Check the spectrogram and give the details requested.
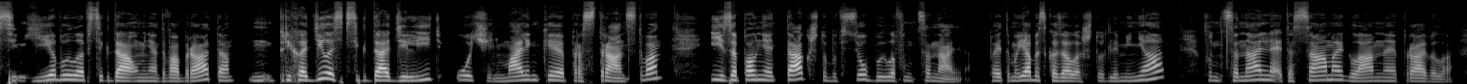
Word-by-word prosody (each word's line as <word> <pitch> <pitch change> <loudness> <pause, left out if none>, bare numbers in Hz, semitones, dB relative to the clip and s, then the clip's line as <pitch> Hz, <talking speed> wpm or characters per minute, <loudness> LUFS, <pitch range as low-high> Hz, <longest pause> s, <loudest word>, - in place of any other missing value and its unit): семье 170 +5 +1
было 215 -2 0
всегда- 175 -4 +4
у - - -7
меня 160 0 -7
2 155 -2 -1
брата- 175 +4 +1 0.2
м, 180 0 -11
приходилось 210 +5 +3
всегда 190 +2 +5
делить 180 +7 -3
очень 180 -8 -4
маленькие 195 +3 +1
пространства 170 - +3 0.5
и 220 -2 +1
заполнять 205 -1 +2
так, 225 +4 +7
чтобы 170 -4 -7
всё 230 +6 -3
было 180 -1 -7
функционально. 165 -6 -7 0.2
Поэтому 175 0 -7
я 200 +1 +3
бы 195 - -5
сказала, 160 -4 -1
что 160 +2 -7
для 155 0 -12
меня 210 - -2 0.4
функционально- 190 +4 -2
это 160 -5 -4
самое 205 +4 0
главное 160 0 -4
правило, 145 -6 -5
180 Hz, 135 wpm, -24 LUFS, 165-205 Hz, 0.5 s, так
